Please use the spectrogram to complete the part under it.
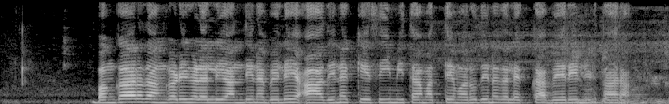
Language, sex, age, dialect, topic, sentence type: Kannada, female, 60-100, Central, banking, statement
